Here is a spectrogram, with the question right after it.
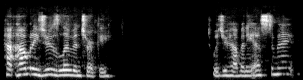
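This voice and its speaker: A woman's voice: fairly high pitch, normal speed, highs cut off. A woman interviewing guests in a casual online chat, asking eager, curious questions.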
